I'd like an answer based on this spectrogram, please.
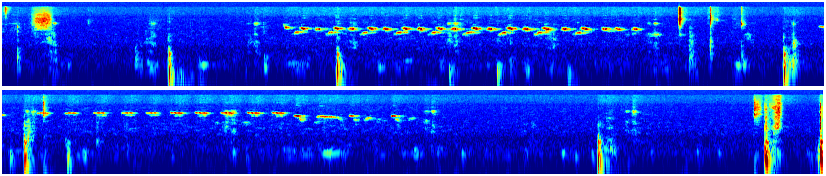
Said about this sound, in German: Genau, das war mein Vogel. Das war. Keine Ahnung, was für ein Vogel es war.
